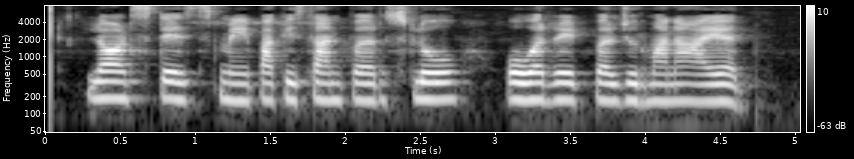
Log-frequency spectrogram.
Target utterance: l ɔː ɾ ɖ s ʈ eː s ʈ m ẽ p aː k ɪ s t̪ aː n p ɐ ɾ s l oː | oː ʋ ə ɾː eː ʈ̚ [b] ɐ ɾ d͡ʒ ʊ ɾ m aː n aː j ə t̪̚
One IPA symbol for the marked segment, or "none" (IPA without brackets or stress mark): p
